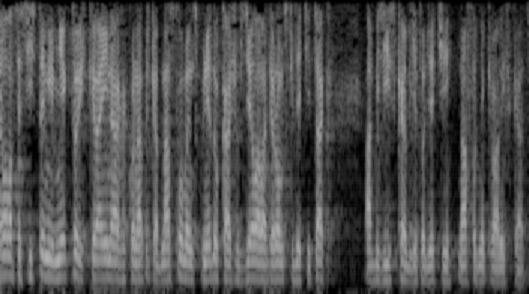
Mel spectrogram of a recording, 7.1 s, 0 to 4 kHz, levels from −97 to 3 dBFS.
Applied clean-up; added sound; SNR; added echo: none; none; none; none.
